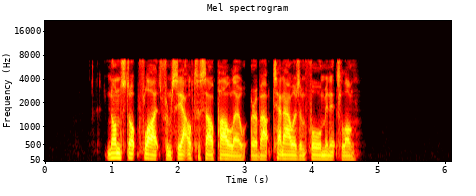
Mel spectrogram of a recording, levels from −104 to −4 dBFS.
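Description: From start to finish the speech sounds dull and boxed-in, and a rough, fluttering grain clings to the voiced tones instead of a clean edge. This is heavy coding damage, likely from Dolby Digital compression at a starved bitrate, on the order of 48 kbps. Short of bits, the encoder cut the band off and left many frequency lines without detail, so the decoder filled those gaps with noise.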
